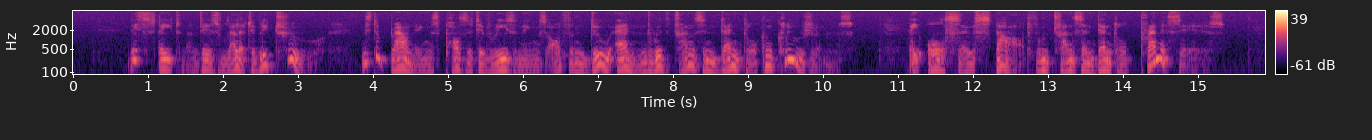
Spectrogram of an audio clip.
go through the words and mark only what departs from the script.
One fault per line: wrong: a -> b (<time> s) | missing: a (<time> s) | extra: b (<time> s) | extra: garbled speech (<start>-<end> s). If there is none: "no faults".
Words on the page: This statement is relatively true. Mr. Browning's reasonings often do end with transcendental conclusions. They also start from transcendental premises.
extra: positive (4.9 s)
